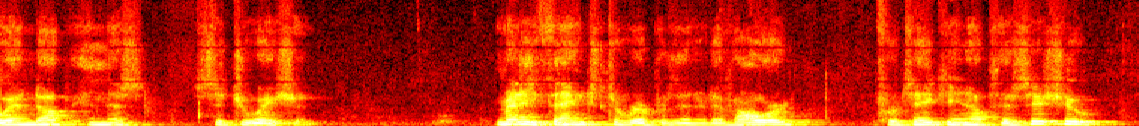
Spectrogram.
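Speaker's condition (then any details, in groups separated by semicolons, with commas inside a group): ALS; diagnosed about two years ago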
